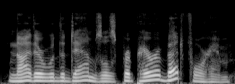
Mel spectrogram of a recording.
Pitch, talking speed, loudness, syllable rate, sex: 155 Hz, 230 wpm, -17 LUFS, 5.9 syllables/s, male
